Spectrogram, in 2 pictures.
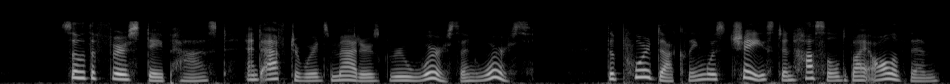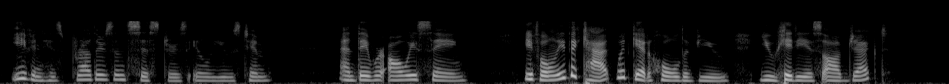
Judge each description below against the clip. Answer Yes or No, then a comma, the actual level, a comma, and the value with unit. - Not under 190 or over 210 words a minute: No, average, 155 wpm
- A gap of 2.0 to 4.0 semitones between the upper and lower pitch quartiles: No, average, 4.6 semitones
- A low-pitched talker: No, high, 195 Hz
